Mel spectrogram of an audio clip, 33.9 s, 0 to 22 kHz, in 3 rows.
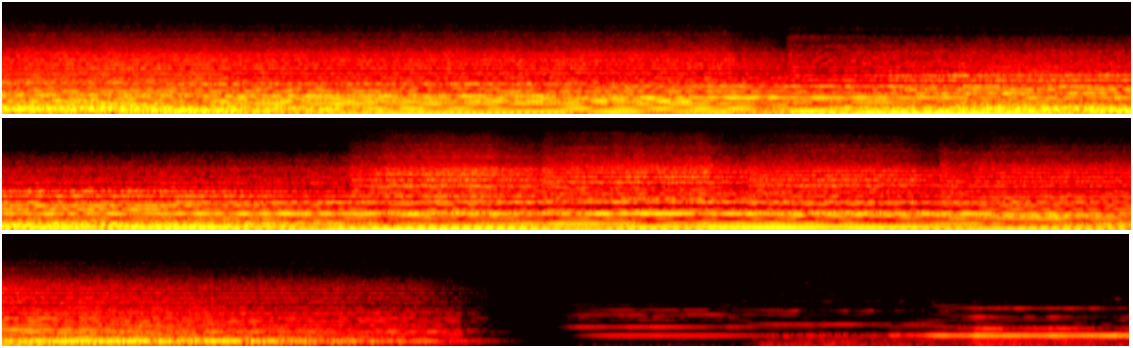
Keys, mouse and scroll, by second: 0.8 scroll down 1, 1.2 middle click, 1.8 shift+middle click, 1.9 scroll up 6, 2.5 scroll down 4, 3.6 Tab, 4.0 click, 4.6 ctrl+l, 5.1 ctrl+l, 5.5 ctrl+l, 6.0 a, 6.5 scroll down 3, 6.8 middle click, 7.3 scroll down 2, 7.6 middle click, 8.1 scroll up 3, 8.6 shift+middle click, 9.5 Tab, 11.9 Tab, 13.5 shift+a, 17.6 click, 18.4 click, 21.3 click, 23.3 click, 25.0 g, 27.9 g, 29.0 click, 29.1 middle click, 30.0 scroll down 1, 30.3 shift+middle click, 30.9 shift+middle click, 31.1 middle click.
